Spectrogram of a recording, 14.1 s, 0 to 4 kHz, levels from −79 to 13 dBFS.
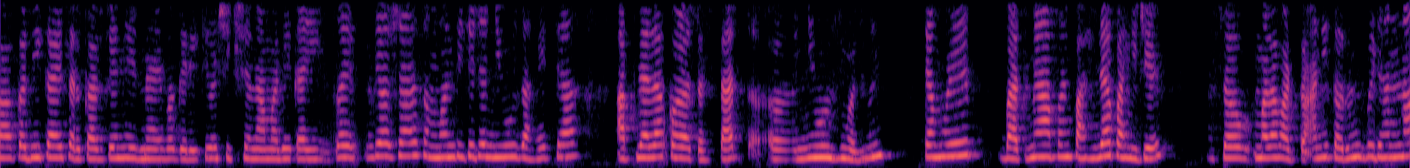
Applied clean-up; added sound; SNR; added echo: neural mask model DeepFilterNet 3.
